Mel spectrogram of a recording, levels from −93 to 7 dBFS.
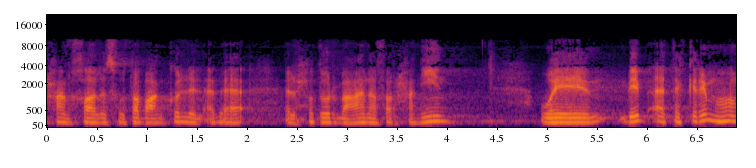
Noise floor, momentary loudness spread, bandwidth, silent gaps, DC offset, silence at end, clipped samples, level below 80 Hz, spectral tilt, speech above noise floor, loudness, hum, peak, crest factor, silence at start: -46 dBFS; 18 LU; 10 kHz; none; under 0.1%; 0 s; under 0.1%; -60 dBFS; -5.5 dB/octave; 21 dB; -26 LUFS; none; -6 dBFS; 20 dB; 0 s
